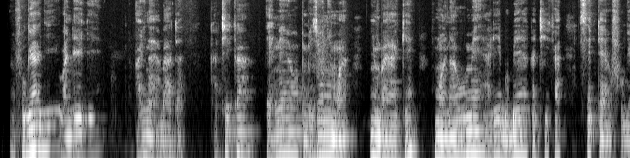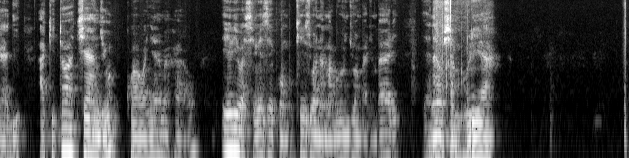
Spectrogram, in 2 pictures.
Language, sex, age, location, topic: Swahili, male, 25-35, Dar es Salaam, agriculture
